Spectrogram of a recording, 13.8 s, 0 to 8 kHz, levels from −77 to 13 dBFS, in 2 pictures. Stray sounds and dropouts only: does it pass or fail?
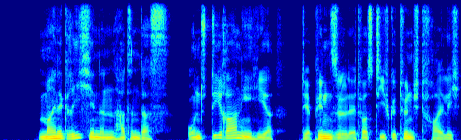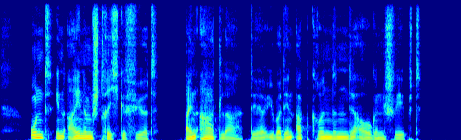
pass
